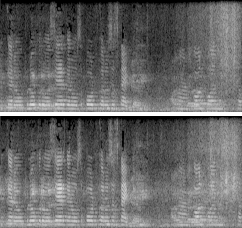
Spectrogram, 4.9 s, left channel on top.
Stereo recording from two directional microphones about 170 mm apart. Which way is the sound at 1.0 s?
30° left (ahead or behind).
